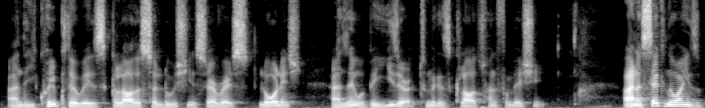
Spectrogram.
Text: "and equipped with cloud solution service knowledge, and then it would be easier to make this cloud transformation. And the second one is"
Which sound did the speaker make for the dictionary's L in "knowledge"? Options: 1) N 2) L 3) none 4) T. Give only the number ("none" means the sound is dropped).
1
